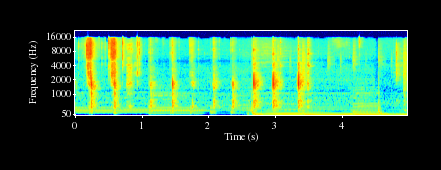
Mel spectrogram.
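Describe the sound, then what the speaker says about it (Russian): A knife chops a bunch of dill and green onion on a cutting board in sharp, crisp strikes, about a dozen irregular taps close up with brief pauses between. "Пучок укропа и зеленого лука нарезаем небольшими кусочками."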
